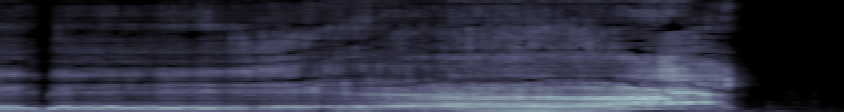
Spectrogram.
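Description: A voice singing a long, wavering note with heavy vibrato. It swells louder towards the end and cuts off suddenly a little before the end.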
